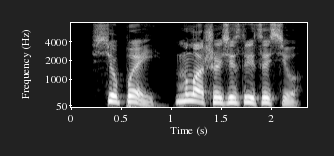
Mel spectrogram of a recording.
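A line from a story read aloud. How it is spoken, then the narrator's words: Joyful, smiling. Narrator (Russian): радостно улыбнулся ей Лицеё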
